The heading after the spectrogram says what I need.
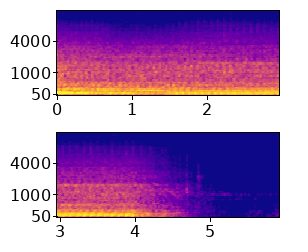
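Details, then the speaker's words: Engine started after backfiring troubles: smooth, even idle with a steady low beat and no misses or pops, then switched off; running normally. "it's a Christmas miracle the elves were here what can we say"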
